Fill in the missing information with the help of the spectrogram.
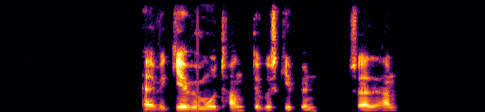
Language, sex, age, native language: Icelandic, male, 40-49, Icelandic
